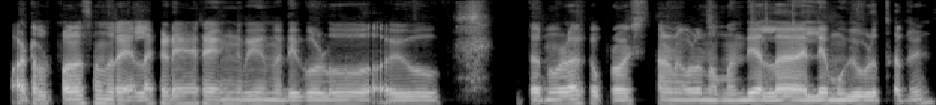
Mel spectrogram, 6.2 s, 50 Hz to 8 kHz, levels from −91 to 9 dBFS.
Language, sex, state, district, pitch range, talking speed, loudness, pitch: Kannada, male, Karnataka, Bijapur, 100-105 Hz, 155 wpm, -20 LUFS, 105 Hz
